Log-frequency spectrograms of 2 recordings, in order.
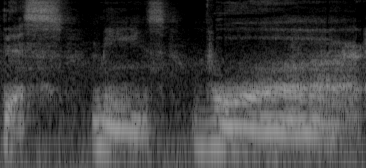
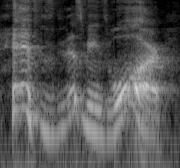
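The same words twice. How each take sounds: First: Very soft, deep, stretched-out words; low grim vow. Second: Mock war cry. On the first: Acted. Dash answers the plea for help, low grim vow. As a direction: sink low and let it linger. Same line redone low. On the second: Dash answers the plea for help, mock war cry. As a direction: declare it big, laughing into it.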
